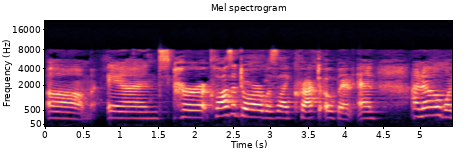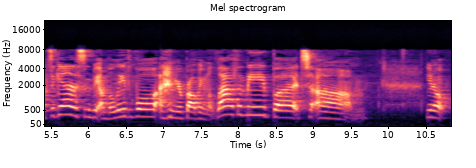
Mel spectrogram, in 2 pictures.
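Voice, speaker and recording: Woman, vlogger, slightly high voice, tense rambling talk, filler-heavy, filmed at home. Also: normal speed, reverberant. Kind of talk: casual storytelling to camera.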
